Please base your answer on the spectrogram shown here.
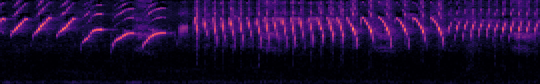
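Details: Lively canary song meant to spur other birds to sing: several rising-falling slurred whistles, a brief pause, then a fast dense high trill with interspersed swooping notes.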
